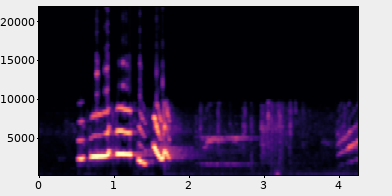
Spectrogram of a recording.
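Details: Oriental magpie-robin singing in ngeriwik style, said to excite the female: loud whistled phrases that rise, then a zigzag trill, about a second long, followed by quiet with a single click.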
